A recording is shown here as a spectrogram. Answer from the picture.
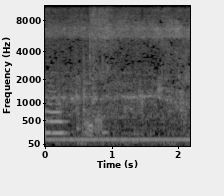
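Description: A voice trails off at the start. Then comes a faint steady hum with a high hiss from the running micro slot car set, and a light click or two as a car is handled on the plastic track.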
